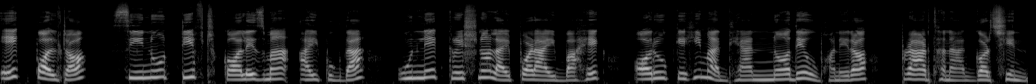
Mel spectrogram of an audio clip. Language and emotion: Nepali, neutral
